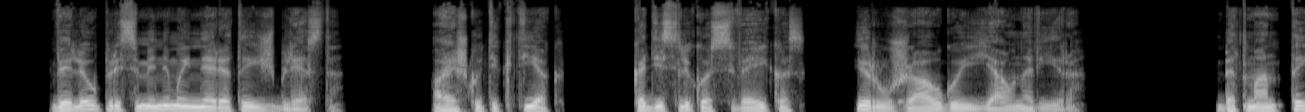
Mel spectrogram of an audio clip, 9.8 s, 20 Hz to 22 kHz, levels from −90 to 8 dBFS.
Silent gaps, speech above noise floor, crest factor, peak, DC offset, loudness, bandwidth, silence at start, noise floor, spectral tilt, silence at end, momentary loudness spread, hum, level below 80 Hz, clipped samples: 2.61-3.22 s, 4.23-4.75 s, 6.04-6.40 s, 8.15-9.11 s; over 75 dB; 16 dB; -2 dBFS; under 0.1%; -17 LUFS; over 20 kHz; 0.4 s; under -90 dBFS; -6.5 dB/octave; 0 s; 12 LU; none; -40 dBFS; under 0.1%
